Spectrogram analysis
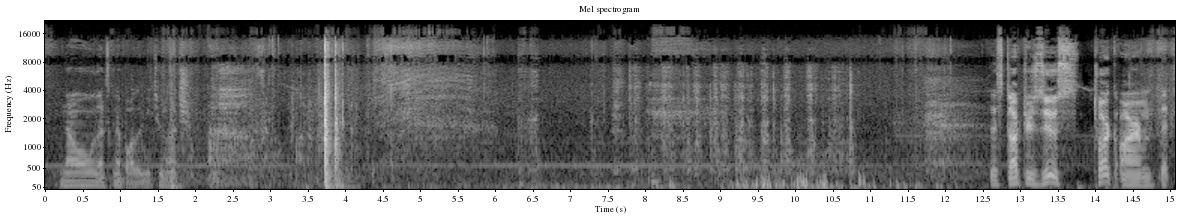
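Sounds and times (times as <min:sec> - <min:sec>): faint steady hum: 0:00.0 - 0:15.0
metal scraping: 0:07.6 - 0:11.0
irregular knocks and rubbing: 0:07.7 - 0:11.0.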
